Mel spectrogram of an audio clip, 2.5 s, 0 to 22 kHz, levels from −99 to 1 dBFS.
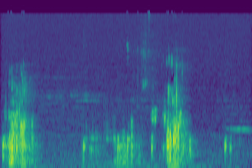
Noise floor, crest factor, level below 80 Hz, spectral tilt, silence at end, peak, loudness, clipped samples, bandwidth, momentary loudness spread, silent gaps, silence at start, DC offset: -52 dBFS; 26 dB; -46 dBFS; -7 dB/octave; 0.25 s; 0 dBFS; -23 LUFS; under 0.1%; 16.5 kHz; 20 LU; none; 0 s; under 0.1%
